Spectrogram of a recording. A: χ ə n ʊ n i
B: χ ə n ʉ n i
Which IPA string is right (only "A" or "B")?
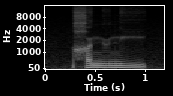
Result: B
